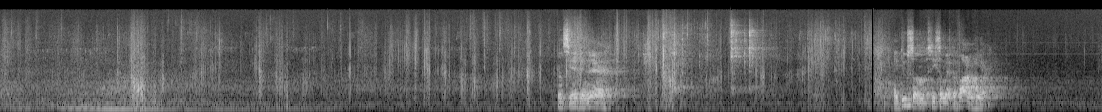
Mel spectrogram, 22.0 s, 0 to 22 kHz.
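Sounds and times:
brush dabbing on fittings: 0.0s - 17.4s
low steady hum: 0.0s - 22.0s.

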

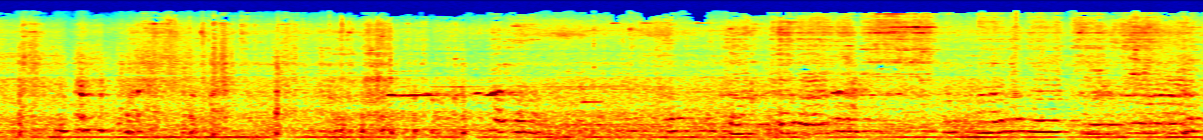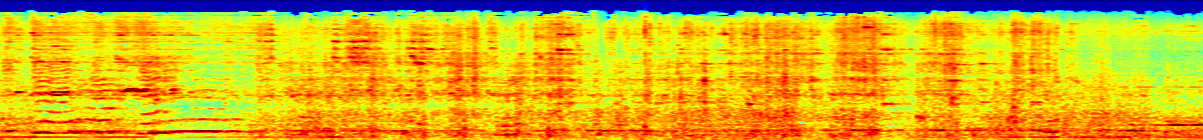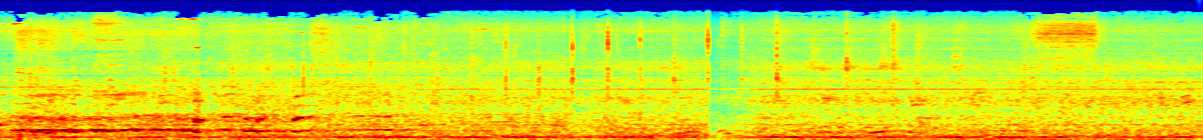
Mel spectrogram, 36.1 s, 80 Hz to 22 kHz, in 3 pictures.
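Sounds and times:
trolley electrical hum: 0.0s - 36.0s
wheel squeal on curve: 3.8s - 5.2s, 13.1s - 14.2s
wheels ticking over rail joints: 14.6s - 23.8s.

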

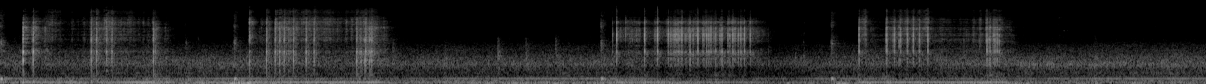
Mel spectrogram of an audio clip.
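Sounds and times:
electric arc welding crackling: 0.0s - 1.8s, 2.4s - 4.0s, 6.0s - 10.2s
low hum: 0.0s - 12.0s.

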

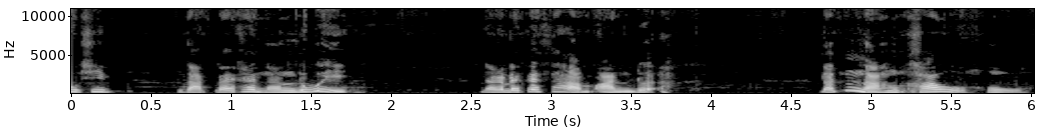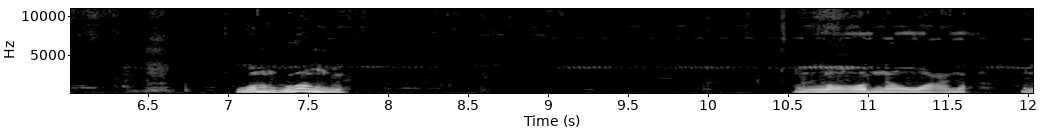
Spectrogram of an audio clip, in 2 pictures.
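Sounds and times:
faint cricket chirping: 0.0s - 12.0s.

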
